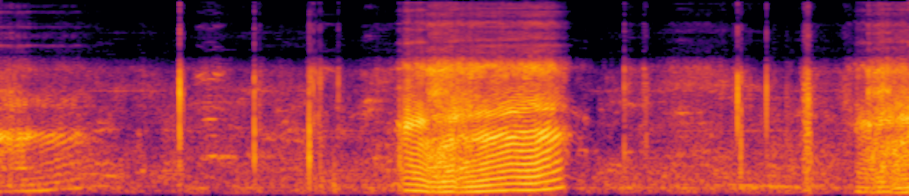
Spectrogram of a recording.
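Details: Snoring: a loud, rumbling, buzzing breath lasting about a second between quieter stretches with faint clicks.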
